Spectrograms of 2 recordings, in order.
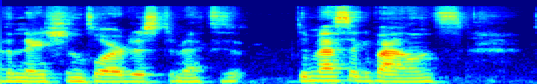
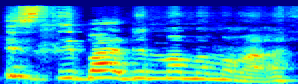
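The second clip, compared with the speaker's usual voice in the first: put-on thick Portuguese accent, higher; 8 semitones higher than usual. Quoting a friend, say it in his thick portuguese accent. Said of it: "he's got like a thick like Portuguese accent".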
